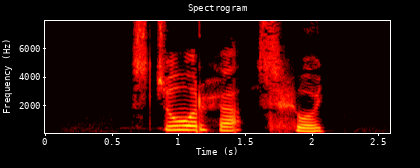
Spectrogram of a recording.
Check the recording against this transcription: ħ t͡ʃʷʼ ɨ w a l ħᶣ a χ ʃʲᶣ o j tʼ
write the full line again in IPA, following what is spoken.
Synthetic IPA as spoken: s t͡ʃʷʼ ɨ w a r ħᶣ a s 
